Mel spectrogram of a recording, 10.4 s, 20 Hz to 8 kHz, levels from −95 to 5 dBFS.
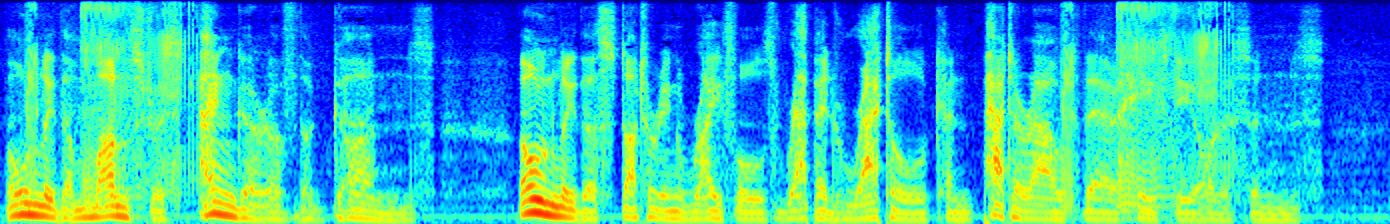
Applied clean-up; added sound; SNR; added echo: none; Fart; 13 dB; none.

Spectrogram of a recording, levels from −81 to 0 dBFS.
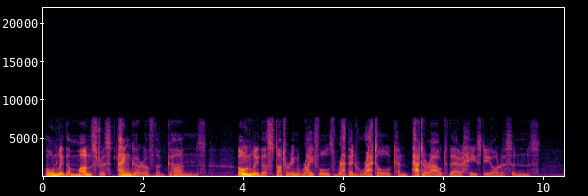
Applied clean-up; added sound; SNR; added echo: none; none; none; none.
